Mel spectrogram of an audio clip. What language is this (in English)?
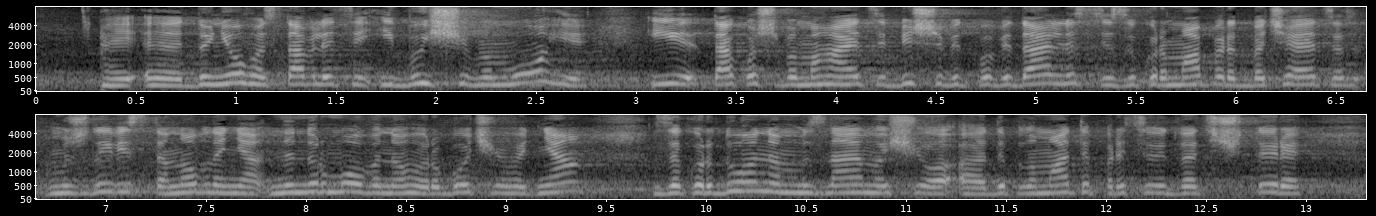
Ukrainian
